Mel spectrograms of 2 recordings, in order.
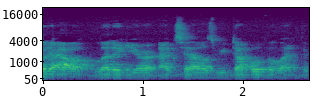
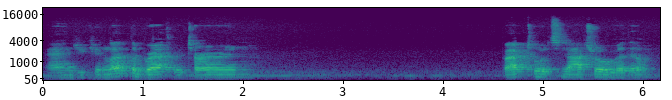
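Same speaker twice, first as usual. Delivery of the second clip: guided meditation; 3 dB quieter than usual. Acted. Guiding listeners' awareness up from the feet, calm meditation voice. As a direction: lead them gently through the body, unhurried. Leads a body scan meditation.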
